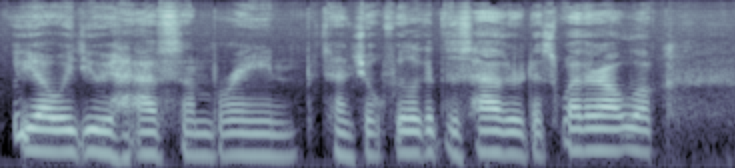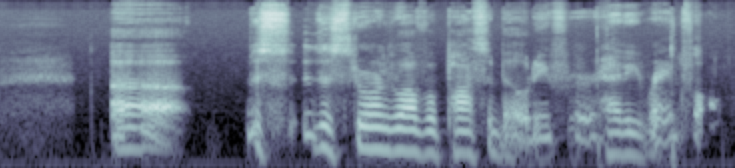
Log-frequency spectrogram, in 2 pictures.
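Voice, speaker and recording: A woman talks through a tropical weather update in a casual way. Her voice is wearing thin, and she keeps clearing her throat and stumbling into restarts. The sound is dry and close, with no room in it. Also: lowish voice, mellow, no echo. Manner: halting, many restarts and fillers. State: losing voice, frequent throat clearing. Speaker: amateur weather forecaster.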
